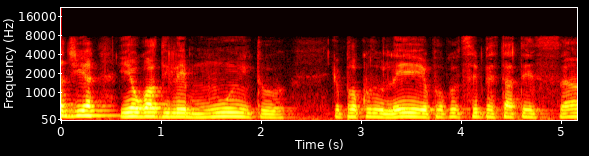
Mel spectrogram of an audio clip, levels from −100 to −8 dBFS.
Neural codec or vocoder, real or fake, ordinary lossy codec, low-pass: none; real; none; none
